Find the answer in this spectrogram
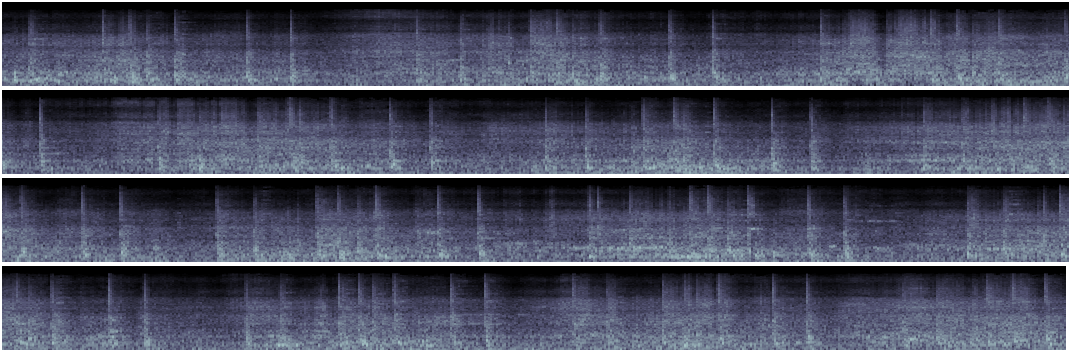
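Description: Loaded covered hopper cars of a freight train rolling past close by, their steel wheels clattering steadily over the rail joints.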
